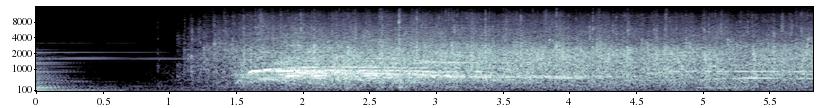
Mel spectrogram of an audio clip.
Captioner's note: cheering and applause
